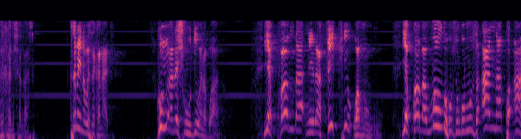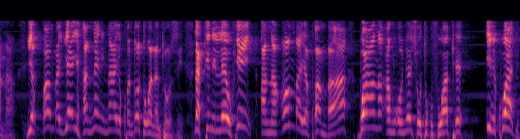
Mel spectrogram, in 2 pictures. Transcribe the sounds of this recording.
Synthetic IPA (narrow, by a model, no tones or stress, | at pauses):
hɛkaniʃa̰ŋɡa̰sḁ | ksamainawɛzɛkana̰d͡ʒɛ | hujuanaɛʃuhudiwanaɓwa̰na | jakwambaniɾafikʰiwamuŋɡṵ | jakwambamuŋɡuhuzuŋɡum̩zaʔanakwaʔana̰ | jakwambajɛjɛhanɛninajɔkwandɔtɔwaland͡ʒɔzḭ | lakinilɛɔhiːanaʔɔmbajakwamba | ɓwanaʔamuɔɲɛʃɛutukufuwakʰɛ | ilikuaʄɛ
